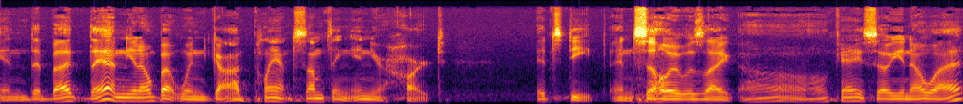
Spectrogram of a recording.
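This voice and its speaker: Speaking fairly slowly, a man uses a very deep, low, dark and mellow voice with lively intonation. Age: 60s. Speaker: former pro baseball pitcher. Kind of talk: interview testimony.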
